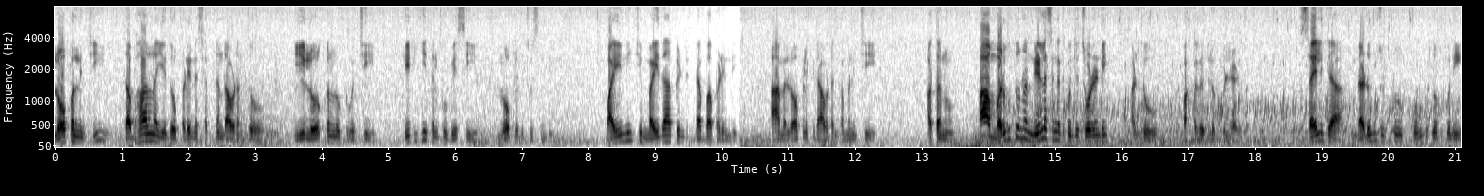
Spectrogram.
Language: Telugu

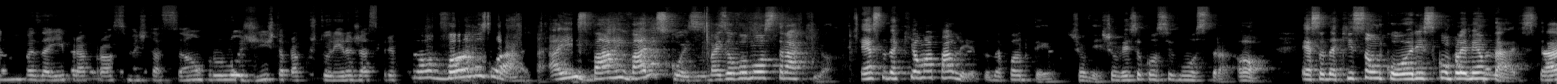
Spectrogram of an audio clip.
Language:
Portuguese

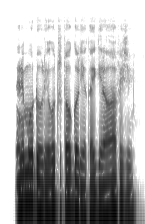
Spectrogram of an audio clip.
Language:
Kikuyu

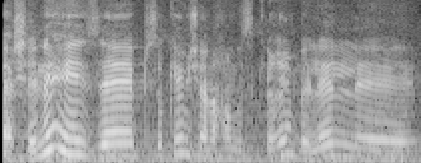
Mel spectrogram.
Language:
Hebrew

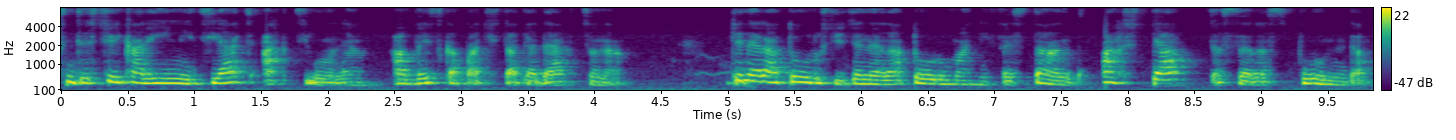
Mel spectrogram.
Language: Romanian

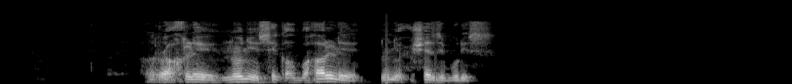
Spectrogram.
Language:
Russian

